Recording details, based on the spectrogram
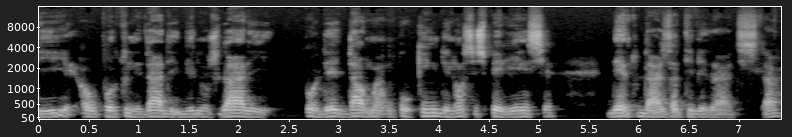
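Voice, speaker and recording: A man speaks at a moderate pace in a somewhat breathy voice with a fairly low pitch. His pitch variation is ordinary, and the background is quiet. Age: 80s+. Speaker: business executive. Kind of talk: interview.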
